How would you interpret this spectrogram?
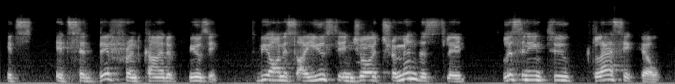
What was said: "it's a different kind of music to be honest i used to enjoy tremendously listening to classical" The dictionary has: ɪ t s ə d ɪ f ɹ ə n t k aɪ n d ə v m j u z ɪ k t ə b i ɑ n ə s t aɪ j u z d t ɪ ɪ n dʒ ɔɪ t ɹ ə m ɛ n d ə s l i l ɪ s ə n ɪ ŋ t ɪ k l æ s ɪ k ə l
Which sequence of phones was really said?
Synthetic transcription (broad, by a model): ɪ t s ə d ɪ f ɹ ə n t k aɪ n d ə v m j u z ɪ k t ə b i ɑ n ə s t aɪ j u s t ɪ ɪ n dʒ ɔɪ t ɹ ə m ɛ n d ə s l i l ɪ s ə n ɪ ŋ t ɪ k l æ s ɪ k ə l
